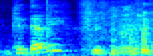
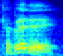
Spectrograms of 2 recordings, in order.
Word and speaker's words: Kabede: and our new student Kabede, Kadevi. Sorry, how do you pronounce that? It's pronounced Kabede.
